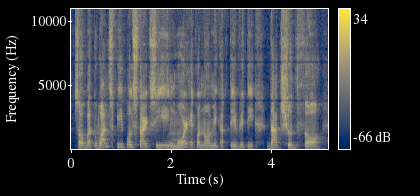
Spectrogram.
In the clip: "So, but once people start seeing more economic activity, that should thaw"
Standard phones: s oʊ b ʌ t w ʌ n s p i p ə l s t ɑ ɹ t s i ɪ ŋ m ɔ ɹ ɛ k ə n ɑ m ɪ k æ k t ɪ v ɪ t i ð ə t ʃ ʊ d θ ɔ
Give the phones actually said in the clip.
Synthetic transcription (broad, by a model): s oʊ b ʌ t w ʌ n s p i p ə l s t ɑ ɹ t s i ɪ ŋ m ɔ ɹ ɛ k ə n ɑ m ɪ k æ k t ɪ v ɪ t i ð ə t ʃ ʊ d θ ɔ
